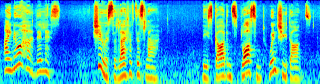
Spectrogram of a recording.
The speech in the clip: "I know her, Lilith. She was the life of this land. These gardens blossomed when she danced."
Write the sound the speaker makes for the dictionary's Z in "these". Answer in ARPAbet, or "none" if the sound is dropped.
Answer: Z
